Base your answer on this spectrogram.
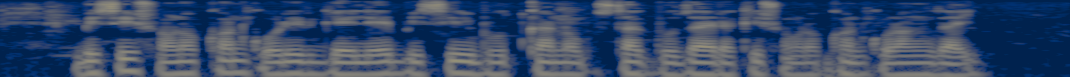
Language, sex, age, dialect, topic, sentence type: Bengali, male, 18-24, Rajbangshi, agriculture, statement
